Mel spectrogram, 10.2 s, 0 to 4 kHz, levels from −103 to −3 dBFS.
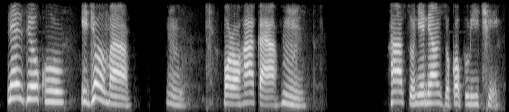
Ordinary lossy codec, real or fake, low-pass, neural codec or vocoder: none; fake; 3.6 kHz; codec, 16 kHz, 2 kbps, FunCodec, trained on LibriTTS, 25 frames a second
